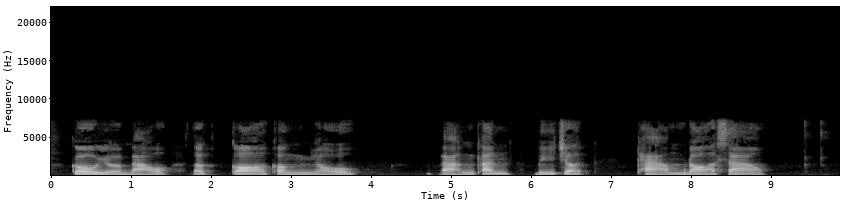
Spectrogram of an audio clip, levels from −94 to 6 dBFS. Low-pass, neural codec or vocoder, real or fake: 7.2 kHz; none; real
